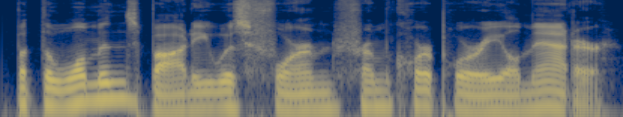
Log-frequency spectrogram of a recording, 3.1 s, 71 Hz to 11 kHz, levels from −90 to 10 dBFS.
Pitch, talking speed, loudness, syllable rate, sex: 105 Hz, 175 wpm, -18 LUFS, 5.1 syllables/s, male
